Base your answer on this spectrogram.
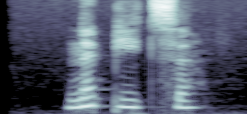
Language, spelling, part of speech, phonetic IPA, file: Russian, напиться, verb, [nɐˈpʲit͡sːə], Ru-напиться.ogg
- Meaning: 1. to quench thirst 2. to get drunk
